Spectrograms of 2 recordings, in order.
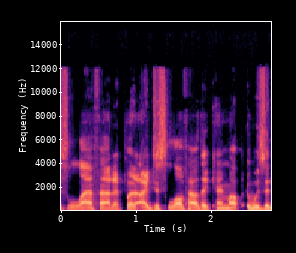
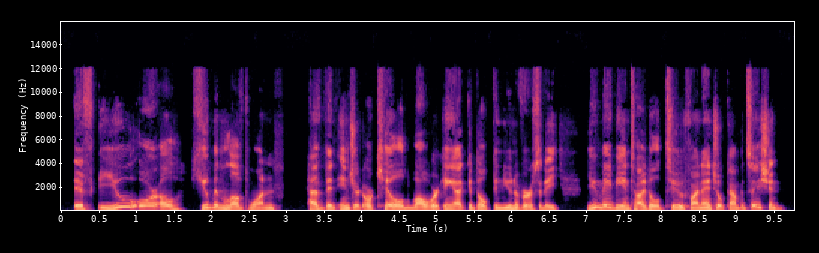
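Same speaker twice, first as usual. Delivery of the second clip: pitched-up TV ad announcer voice; 6 semitones higher than usual. A host reading the Gen V finale synopsis aloud in a TV announcer voice. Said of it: "I have to say it in like some sort of TV announcer voice".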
